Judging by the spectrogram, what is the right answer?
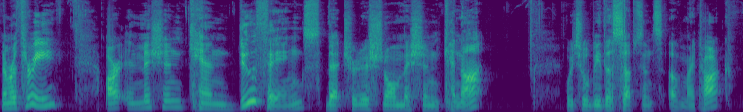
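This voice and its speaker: A man speaking at a conference, giving a lecture with relaxed, self-deprecating humor. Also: on the high side, normal speed, no room sound. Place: conference hall.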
